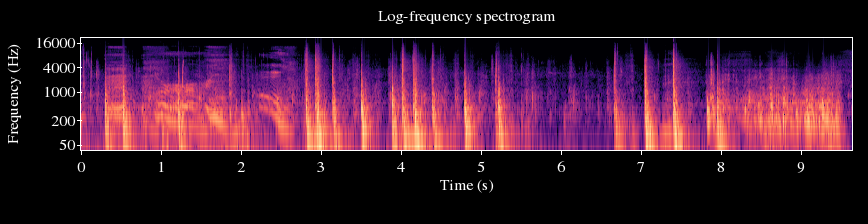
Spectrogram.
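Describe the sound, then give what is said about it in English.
A heavy strongbox is carried by a driver and a station master into an office and set down, with a series of loud, irregular thuds and bumps, while voices murmur and grunt at the start and end. “The strong box was heavy, and the driver helped the station master carry it into the office.”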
